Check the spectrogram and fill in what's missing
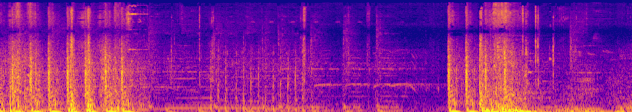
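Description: SCAR assault rifle in a first-person shooter video game firing rapid bursts of loud, sharp gunshots, with a quieter stretch in the middle before another heavy volley.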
